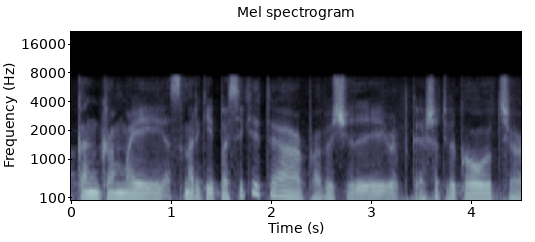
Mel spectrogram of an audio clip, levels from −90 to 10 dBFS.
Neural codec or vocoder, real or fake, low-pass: codec, 16 kHz, 1 kbps, X-Codec, HuBERT features, trained on LibriSpeech; fake; 7.2 kHz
